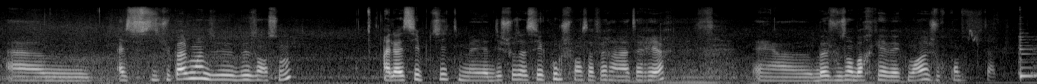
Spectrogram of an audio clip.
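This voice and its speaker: A woman of medium pitch talks at a fairly quick pace with fairly even intonation, big swings in loudness and long, frequent pauses, over noticeable background noise. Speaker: urbex vlogger. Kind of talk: exploration vlog narration. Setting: inside abandoned house near road. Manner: speaking quietly; hesitant, many fillers.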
